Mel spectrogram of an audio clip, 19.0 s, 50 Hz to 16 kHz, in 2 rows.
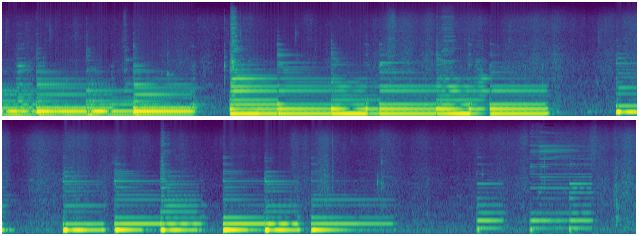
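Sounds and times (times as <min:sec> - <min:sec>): guitar chords: 0:00.0 - 0:08.3, 0:09.2 - 0:09.8, 0:10.4 - 0:15.5, 0:16.6 - 0:19.0.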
